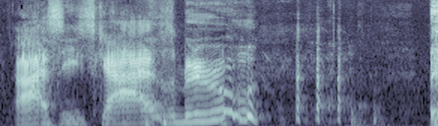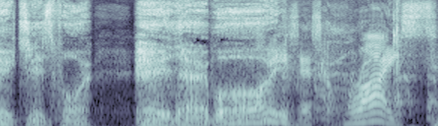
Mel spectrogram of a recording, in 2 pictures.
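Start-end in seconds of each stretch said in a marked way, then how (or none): 0.2-7.2 acted death-metal growling voice. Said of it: "Or Cookie Monster Metal".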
